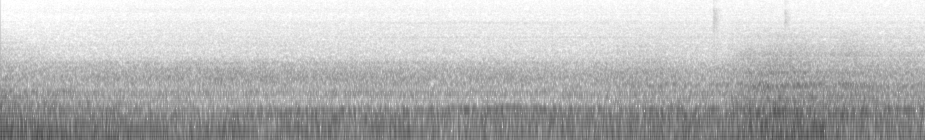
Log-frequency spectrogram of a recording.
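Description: Low, steady rumbling drone inside a stricken spacecraft cabin, fading down from a loud crash just before and swelling slightly near the end, with a couple of faint ticks.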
